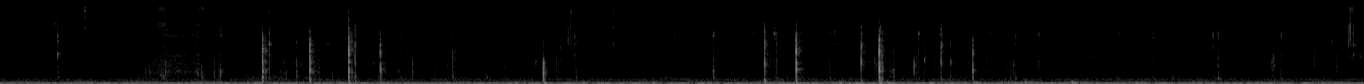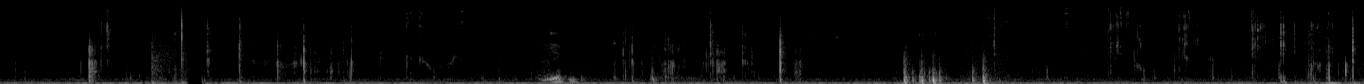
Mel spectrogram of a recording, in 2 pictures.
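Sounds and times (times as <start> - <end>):
steady low hum: 0.0 - 27.2
person chewing rice and meat with potatoes: 0.5 - 27.2.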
